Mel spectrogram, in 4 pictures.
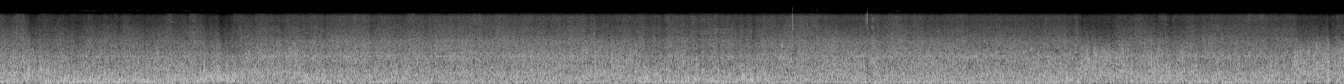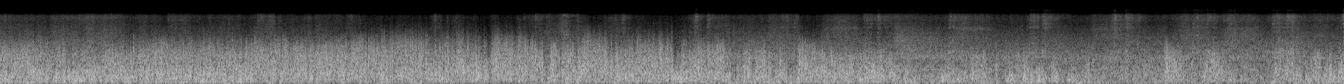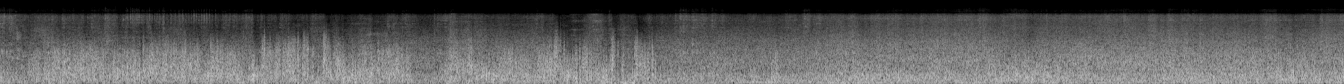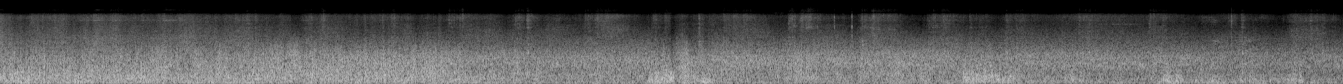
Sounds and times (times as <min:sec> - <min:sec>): Bicycle: 0:00.0 - 0:53.7.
